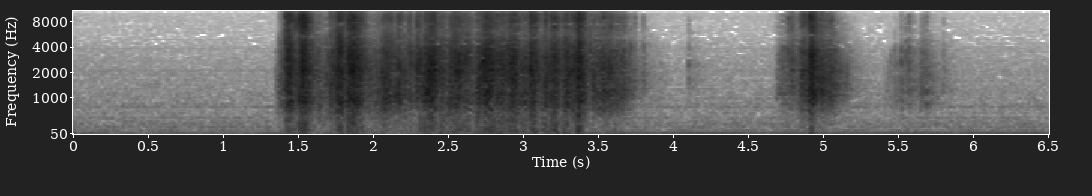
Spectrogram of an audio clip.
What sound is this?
this is me shaking an aspirin bottle.
bottle, pill, shake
